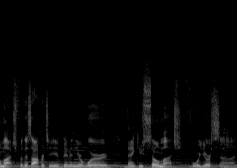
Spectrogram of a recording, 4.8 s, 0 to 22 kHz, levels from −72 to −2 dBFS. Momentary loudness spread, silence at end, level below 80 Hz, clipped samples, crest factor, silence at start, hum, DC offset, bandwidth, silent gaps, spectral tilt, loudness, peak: 9 LU; 0 s; -68 dBFS; under 0.1%; 18 dB; 0 s; none; under 0.1%; 15 kHz; none; -5 dB/octave; -37 LUFS; -18 dBFS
